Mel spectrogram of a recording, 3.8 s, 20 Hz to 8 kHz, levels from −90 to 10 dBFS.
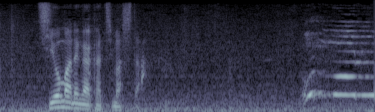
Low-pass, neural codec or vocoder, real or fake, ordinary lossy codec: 7.2 kHz; none; real; none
